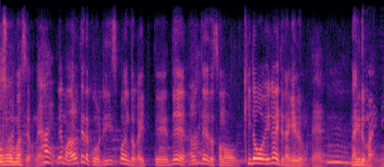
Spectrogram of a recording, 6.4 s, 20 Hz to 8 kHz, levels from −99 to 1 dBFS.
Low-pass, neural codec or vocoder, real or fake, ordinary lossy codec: 7.2 kHz; none; real; Opus, 16 kbps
